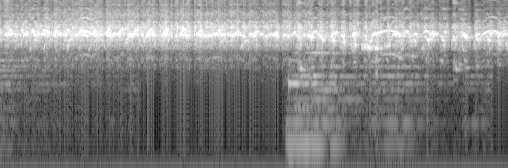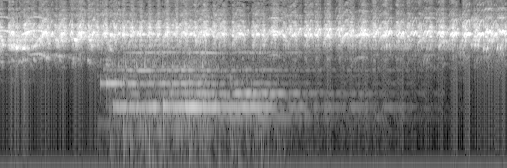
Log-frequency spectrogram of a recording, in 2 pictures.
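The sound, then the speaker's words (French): Baby bird chicks give shrill, high-pitched begging calls in a constant, insistent chorus that never lets up, while lower tonal notes drift in beneath it partway through. No one speaks. “Eh, euh, on dirait qu'un petit sort de sa coquille.”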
